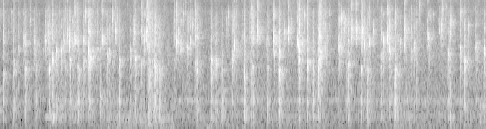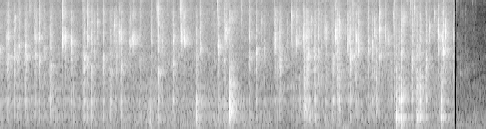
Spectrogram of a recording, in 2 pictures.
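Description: Puff puff dough fries in hot oil with a dense, crackling sizzle that stays steady and close for the whole time, then cuts off abruptly at the end.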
